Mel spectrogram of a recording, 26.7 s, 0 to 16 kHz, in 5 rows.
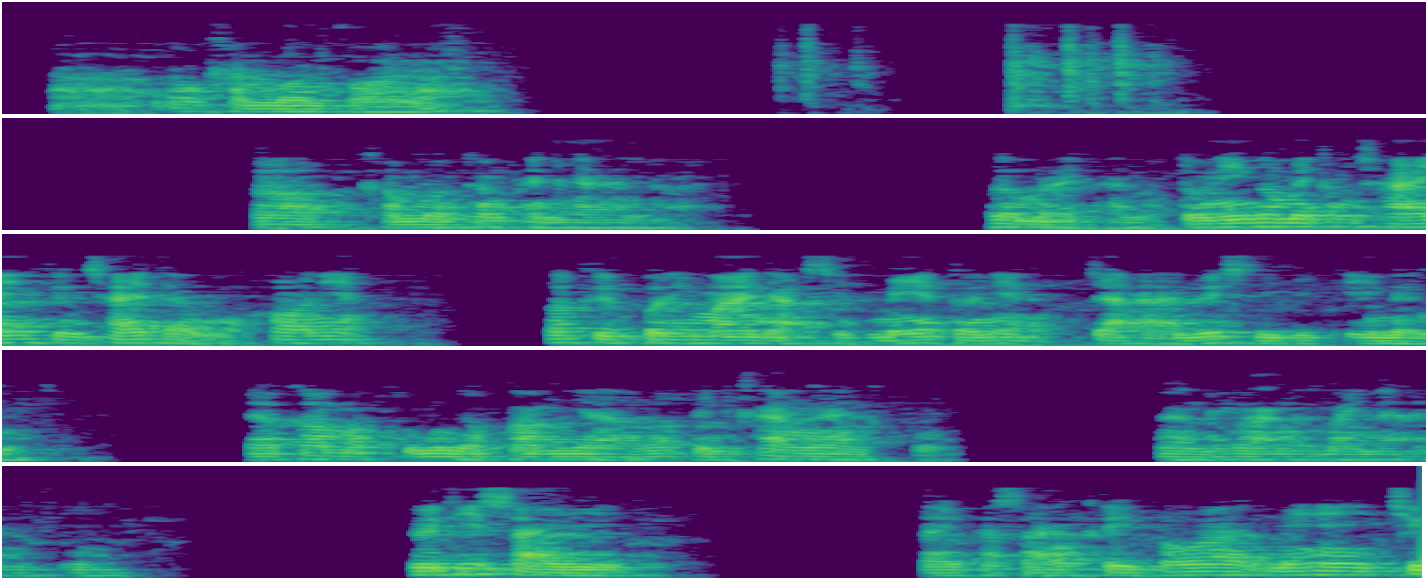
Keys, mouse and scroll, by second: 1.3-3.0 drag, 2.9 ctrl+Page_Up, 3.8 ctrl+Page_Down, 4.0 ctrl+Page_Down, 4.2 ctrl+Page_Down, 7.5 click, 10.2 click.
